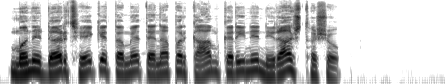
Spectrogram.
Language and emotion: Gujarati, fearful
